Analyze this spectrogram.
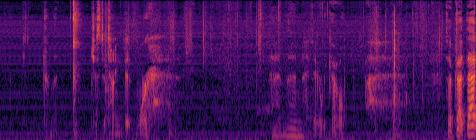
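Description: Small metal pieces click and tap against a wooden frame.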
